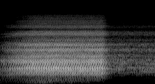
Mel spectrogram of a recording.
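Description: A breathy, whispery vocal sample from a minimal drum and bass track plays loud and sustained for about a second, then cuts off abruptly, leaving a quieter tail.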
